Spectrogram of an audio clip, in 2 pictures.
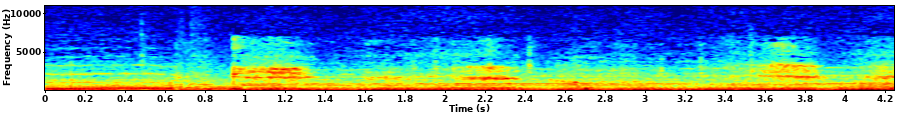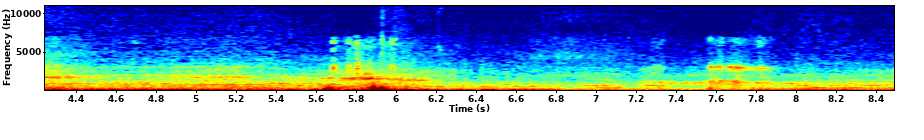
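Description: A car engine roars steadily, rising in pitch and then dropping as it slows.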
